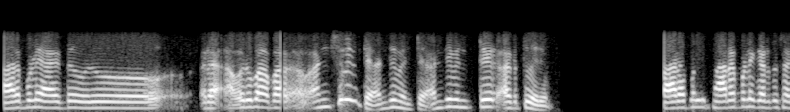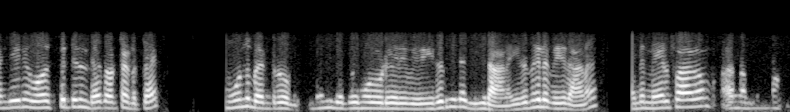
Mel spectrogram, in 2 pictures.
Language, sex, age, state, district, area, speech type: Malayalam, male, 45-60, Kerala, Kottayam, rural, conversation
